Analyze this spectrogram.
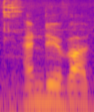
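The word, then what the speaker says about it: धन्यवाद: Dhanyawad.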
